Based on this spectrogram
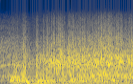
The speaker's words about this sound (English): Lift off! It's going! It's good! A beautiful shot! A beautiful shot!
